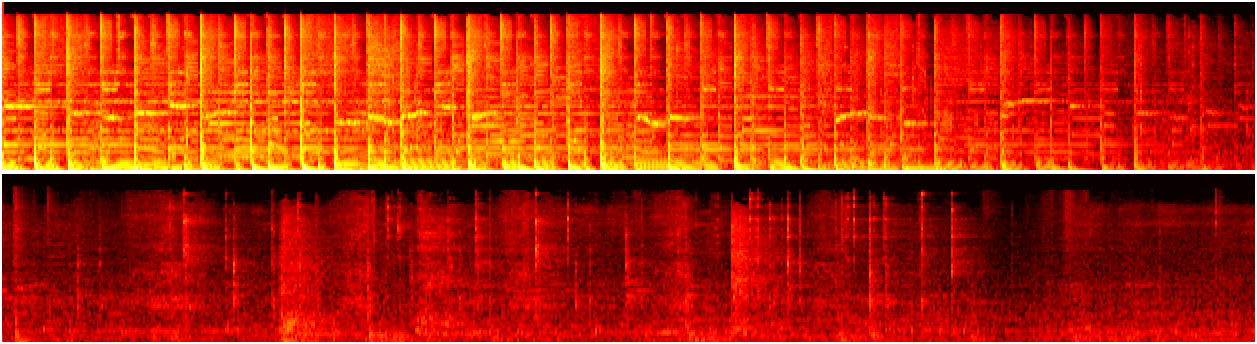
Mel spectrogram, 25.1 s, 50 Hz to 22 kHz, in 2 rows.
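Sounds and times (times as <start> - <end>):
metal tool scraping: 15.4 - 16.6, 18.9 - 21.5.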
